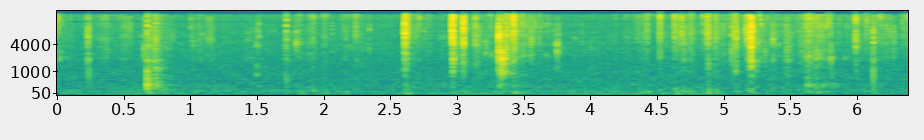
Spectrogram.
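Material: Soap.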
